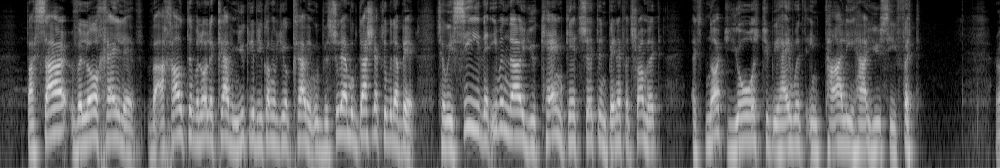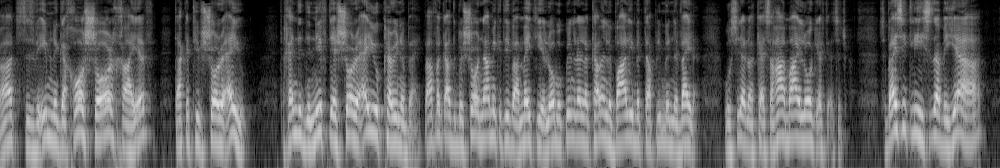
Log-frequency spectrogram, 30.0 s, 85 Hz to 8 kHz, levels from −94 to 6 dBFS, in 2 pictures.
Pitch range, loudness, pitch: 155-185 Hz, -21 LUFS, 170 Hz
